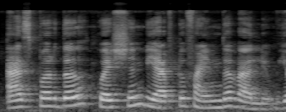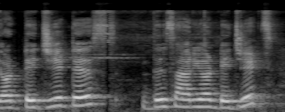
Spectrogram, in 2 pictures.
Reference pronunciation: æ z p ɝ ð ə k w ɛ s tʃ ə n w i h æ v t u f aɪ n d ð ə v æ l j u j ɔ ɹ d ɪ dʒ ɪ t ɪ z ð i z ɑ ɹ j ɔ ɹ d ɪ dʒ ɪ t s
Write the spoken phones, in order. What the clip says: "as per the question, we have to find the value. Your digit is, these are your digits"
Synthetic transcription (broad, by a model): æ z f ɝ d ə k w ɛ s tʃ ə n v i h æ v t u f aɪ n d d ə v æ l j u j ɔ ɹ d ɪ dʒ ɪ t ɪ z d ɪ s ɑ ɹ j ɔ ɹ d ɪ dʒ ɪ t s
